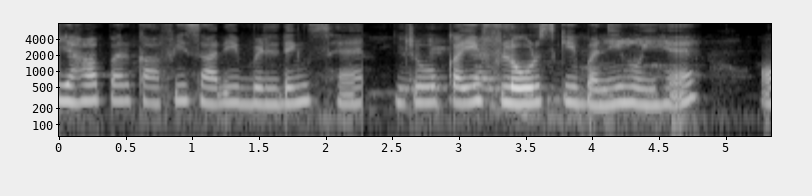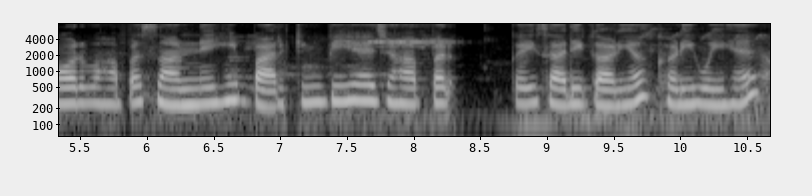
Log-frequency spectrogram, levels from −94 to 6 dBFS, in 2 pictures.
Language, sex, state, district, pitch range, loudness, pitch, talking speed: Hindi, female, Andhra Pradesh, Chittoor, 240-270 Hz, -26 LUFS, 250 Hz, 165 wpm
